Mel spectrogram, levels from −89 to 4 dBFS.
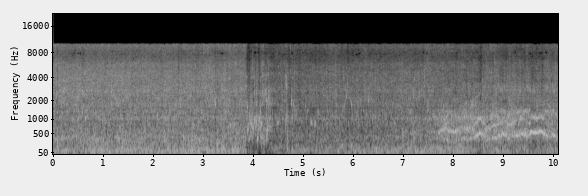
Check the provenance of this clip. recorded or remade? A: remade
